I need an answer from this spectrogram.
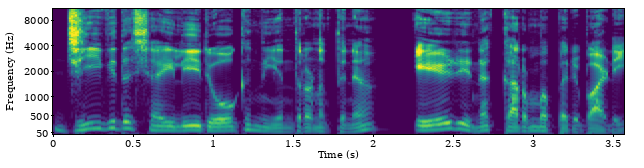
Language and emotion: Malayalam, neutral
